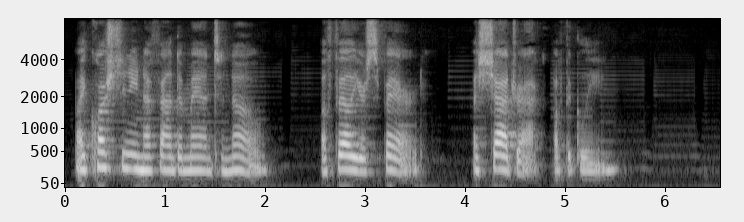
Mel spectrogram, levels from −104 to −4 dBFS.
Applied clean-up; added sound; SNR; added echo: neural separator model SepFormer DNS4.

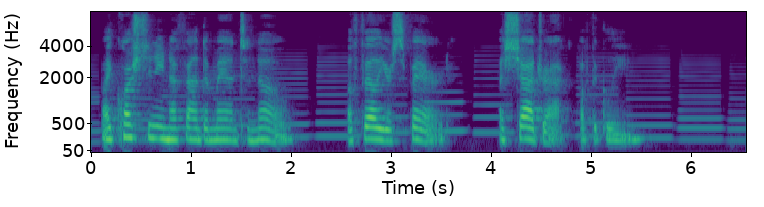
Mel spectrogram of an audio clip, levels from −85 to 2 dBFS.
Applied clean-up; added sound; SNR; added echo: none; Wind instrument, woodwind instrument; 20 dB; none.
